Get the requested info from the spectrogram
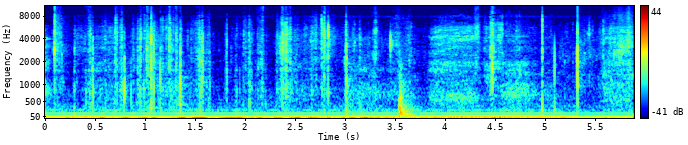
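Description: Scissors snipping through a plastic food package, with crinkling and rustling of the plastic as it is pulled open, in many small sharp clicks. A steady low electrical hum runs underneath.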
